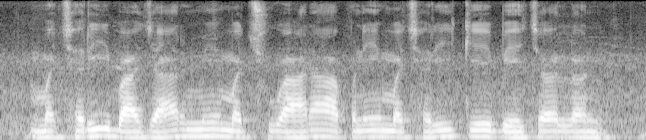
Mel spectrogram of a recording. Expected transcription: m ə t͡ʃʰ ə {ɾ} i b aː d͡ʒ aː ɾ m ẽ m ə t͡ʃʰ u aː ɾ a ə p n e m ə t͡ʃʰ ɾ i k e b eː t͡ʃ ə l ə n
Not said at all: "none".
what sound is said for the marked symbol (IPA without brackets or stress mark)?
ɾ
